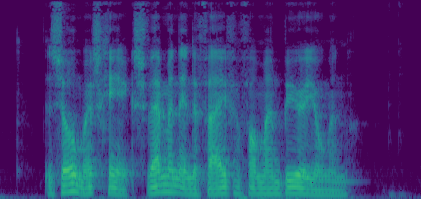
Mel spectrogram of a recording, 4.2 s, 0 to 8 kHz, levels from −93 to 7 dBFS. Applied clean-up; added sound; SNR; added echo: none; none; none; none.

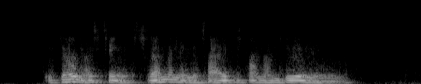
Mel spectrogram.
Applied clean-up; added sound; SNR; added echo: neural separator model SepFormer DNS4.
